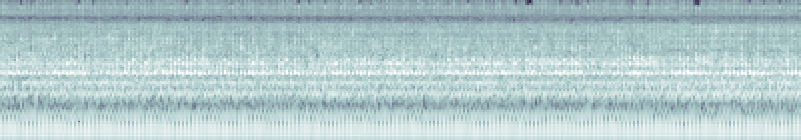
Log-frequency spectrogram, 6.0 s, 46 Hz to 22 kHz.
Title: Golf 7 Quietschgeräusche bei geöffneten Rad Kasten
